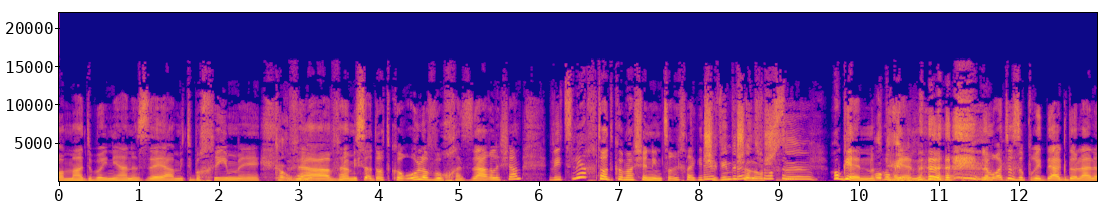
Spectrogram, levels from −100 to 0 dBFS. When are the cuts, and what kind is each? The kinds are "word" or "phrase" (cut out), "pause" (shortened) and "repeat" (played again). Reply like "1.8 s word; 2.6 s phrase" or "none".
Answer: 6.7 s word; 8.1 s word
